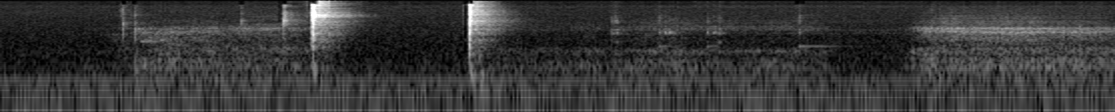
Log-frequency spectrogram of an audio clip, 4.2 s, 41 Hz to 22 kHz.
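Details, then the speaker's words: ProLight reflector PL adapter with a 13 W 2-pin preheat PL-C bulb: two sharp starter clicks over a low steady ballast hum, then the tube strikes. Normal preheat startup with the argon starter glowing. "very neat effect on camera and very nice preheat action and also you can hear the ballast just humming away"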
